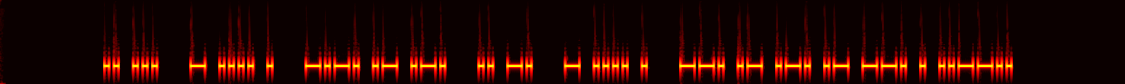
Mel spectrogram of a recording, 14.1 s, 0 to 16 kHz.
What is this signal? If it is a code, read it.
Morse code, heard as a keyed tone, about 21 wpm, 700 Hz. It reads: IS THE CAR IN THE GARAGE?
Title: Sentences from Top 1600 Words 20wpm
